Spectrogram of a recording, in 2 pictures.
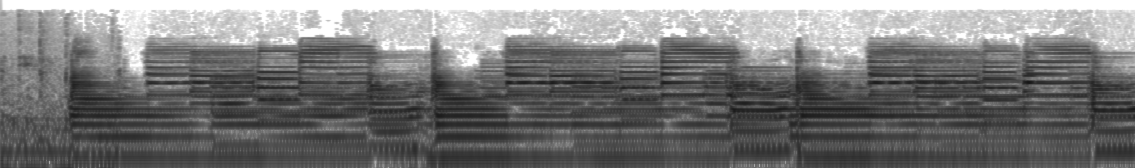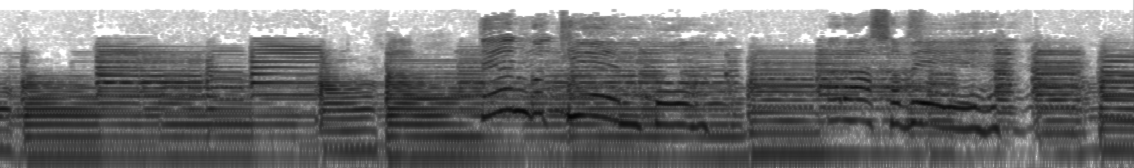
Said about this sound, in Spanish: Vamos a escuchar ahora un tema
